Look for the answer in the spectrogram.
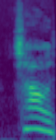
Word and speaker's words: Ciao: 它的拼法是 C I A O，Ciao。各位要注意哦，这个 C 的发音很像是注音的七，所以呢，整个呃就是发音应该是 Ciao。 Ciao 就是打招呼，Hello 的意思。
